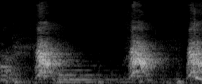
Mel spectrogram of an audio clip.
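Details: Two pet dogs fighting over a dog toy at home, three sharp barks spaced about a second apart, with a person's raised voice telling them to stop nearby.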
